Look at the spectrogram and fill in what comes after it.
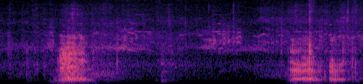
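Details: An African buffalo herd at Ol Pej, surrounding a lion kill in the afternoon and seeming to mourn the dead buffalo, gives two harsh, moaning bellows about two seconds apart against a quiet outdoor background.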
